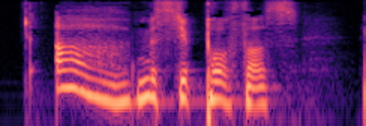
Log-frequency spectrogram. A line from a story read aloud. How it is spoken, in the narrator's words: exclaimed the attorney's wife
